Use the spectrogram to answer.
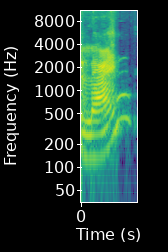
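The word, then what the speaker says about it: Laing: And then I've been reading Olivia Lang.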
